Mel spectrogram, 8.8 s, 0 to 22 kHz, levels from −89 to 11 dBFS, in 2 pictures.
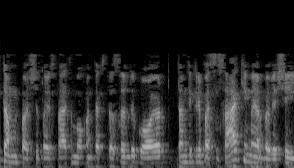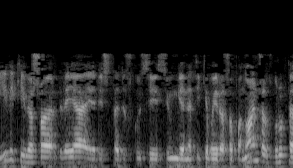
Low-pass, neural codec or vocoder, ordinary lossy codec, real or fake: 7.2 kHz; none; MP3, 24 kbps; real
